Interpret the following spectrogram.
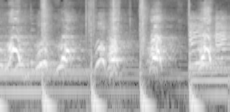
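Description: German shepherd dog barking in a quick run of short barks, over background music with a steady beat about twice a second.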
